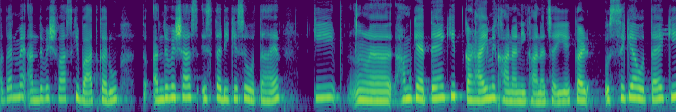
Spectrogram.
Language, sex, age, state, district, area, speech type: Hindi, female, 18-30, Madhya Pradesh, Jabalpur, urban, spontaneous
